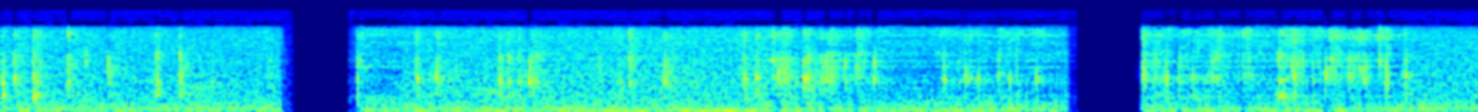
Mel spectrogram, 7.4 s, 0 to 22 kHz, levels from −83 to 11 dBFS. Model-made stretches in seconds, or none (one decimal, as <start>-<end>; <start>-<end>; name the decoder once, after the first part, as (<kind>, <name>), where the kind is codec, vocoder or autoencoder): 1.5-2.0 (codec, SNAC); 4.1-7.0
